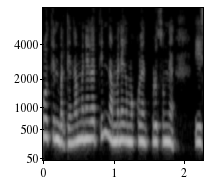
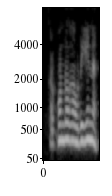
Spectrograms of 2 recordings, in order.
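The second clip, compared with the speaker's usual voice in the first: usual speaking voice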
